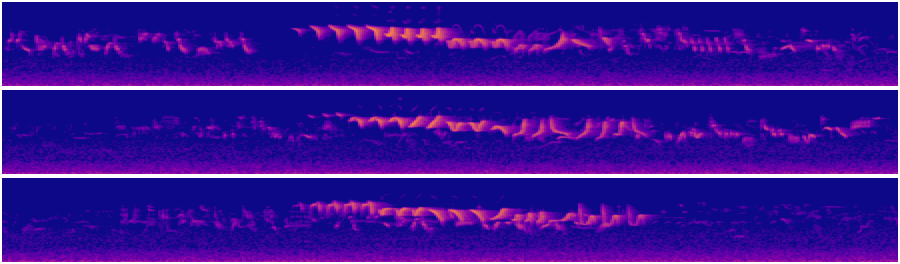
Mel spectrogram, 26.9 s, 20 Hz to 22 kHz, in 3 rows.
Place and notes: Willow warbler ... garden warbler ... soundscape ... bird song and calls ... yellowhammer ... skylark ... pheasant ... corn bunting ... binaural dummy head ... sunny ... very breezy early morning ...
Malton, UK, 18 May 2011, 05:30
